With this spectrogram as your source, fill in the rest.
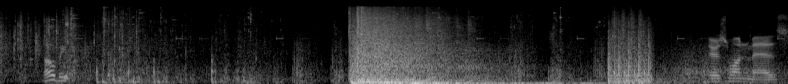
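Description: Gunshots crack loudly in short bursts.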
